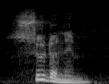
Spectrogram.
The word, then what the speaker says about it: pseudonym: Pseudonym. – So what? That's a silent P again at the beginning. – It's the first letter, silent P. – Pseudonym.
